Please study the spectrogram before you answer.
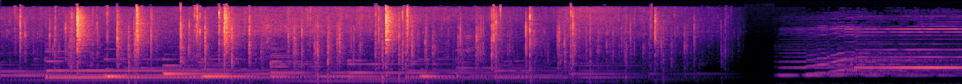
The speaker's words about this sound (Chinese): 他们家家户户打开门窗，把晒干的玉米粒放在油锅里，玉米粒噼噼啪啪的炸开了花。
